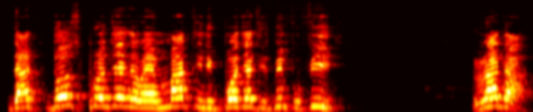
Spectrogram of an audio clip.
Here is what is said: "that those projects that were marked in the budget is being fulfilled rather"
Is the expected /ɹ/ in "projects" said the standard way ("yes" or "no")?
yes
